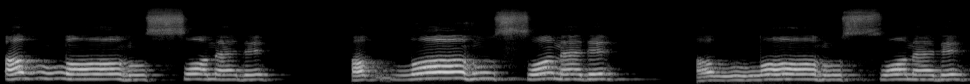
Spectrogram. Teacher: صاد په ډک اواز، آخر کې قلقله.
